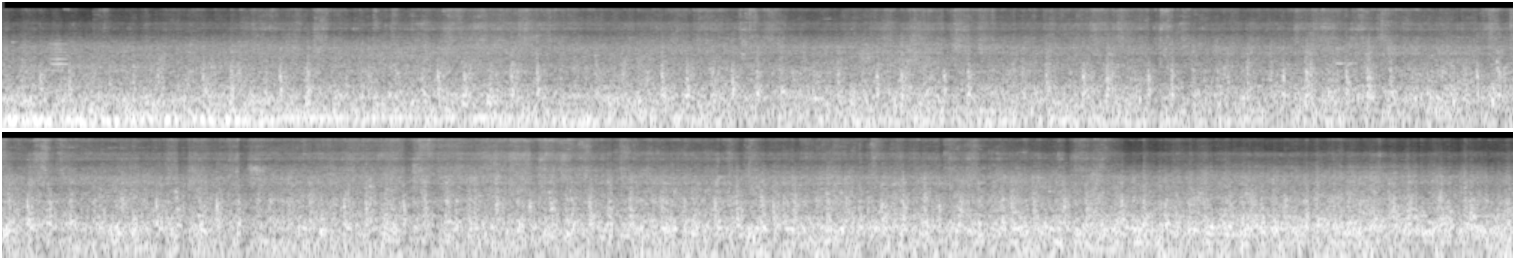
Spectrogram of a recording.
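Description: A freight train of empty flat wagons rolling past, its wheels clacking steadily over the rail joints. A low hum is heard over the first few seconds and fades out.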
